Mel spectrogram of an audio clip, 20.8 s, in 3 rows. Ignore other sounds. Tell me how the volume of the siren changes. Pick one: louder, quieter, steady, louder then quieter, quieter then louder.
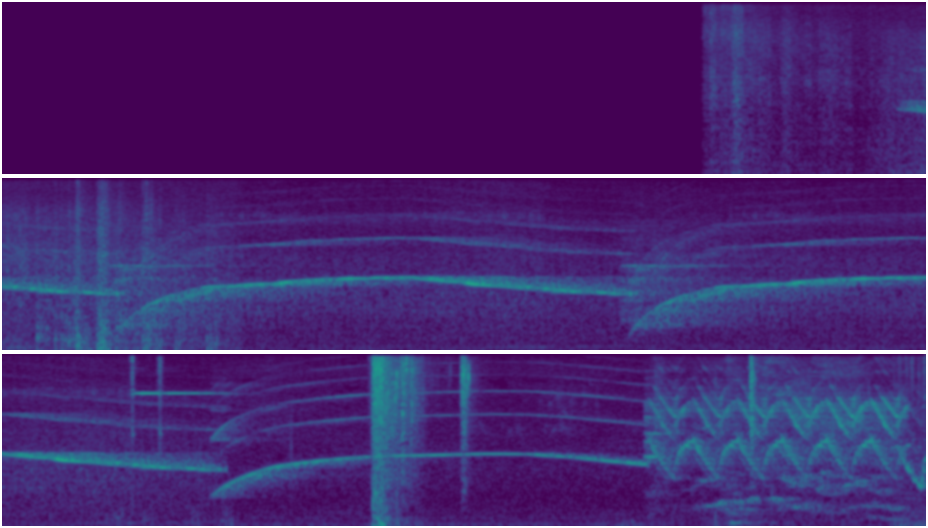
steady.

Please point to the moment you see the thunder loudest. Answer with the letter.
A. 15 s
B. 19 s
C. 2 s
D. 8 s
D.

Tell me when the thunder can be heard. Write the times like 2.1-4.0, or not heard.
5.2-8.8.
